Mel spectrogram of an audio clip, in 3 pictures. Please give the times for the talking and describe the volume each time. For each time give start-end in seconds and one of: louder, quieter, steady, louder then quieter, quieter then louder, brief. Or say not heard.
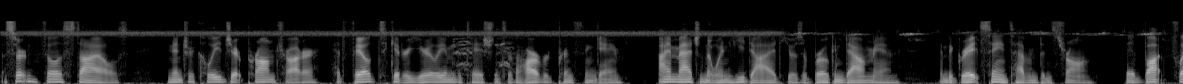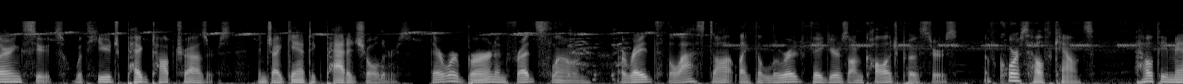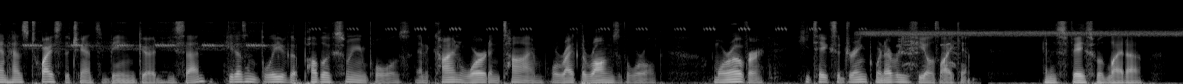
0.0-35.4 steady.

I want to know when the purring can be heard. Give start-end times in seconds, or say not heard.
not heard.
